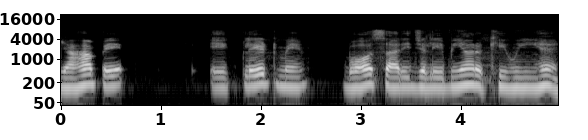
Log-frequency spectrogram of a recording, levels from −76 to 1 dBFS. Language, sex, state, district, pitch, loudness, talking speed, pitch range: Hindi, male, Chhattisgarh, Bastar, 150 Hz, -20 LUFS, 130 wpm, 145-170 Hz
